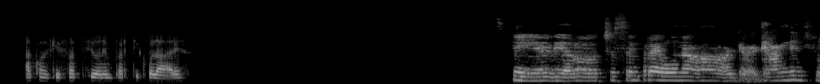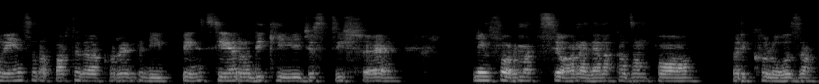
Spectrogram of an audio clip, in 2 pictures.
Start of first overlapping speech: none

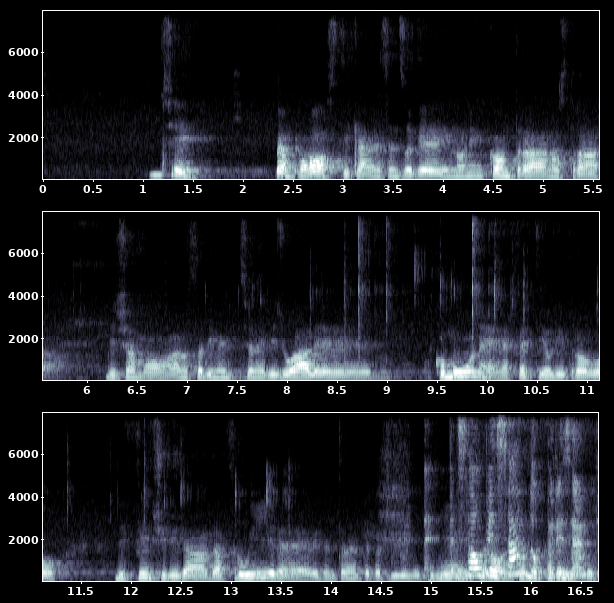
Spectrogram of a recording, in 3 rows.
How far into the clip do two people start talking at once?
14.9 s

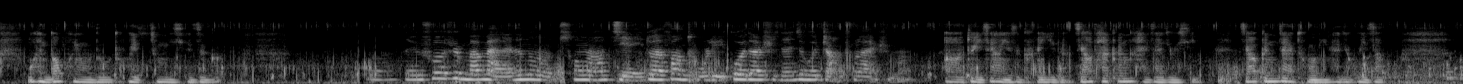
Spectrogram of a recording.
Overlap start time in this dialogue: none

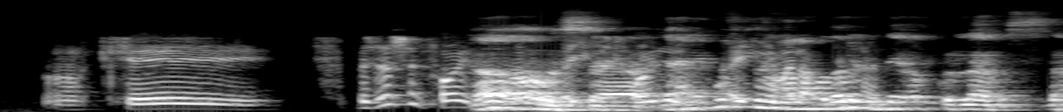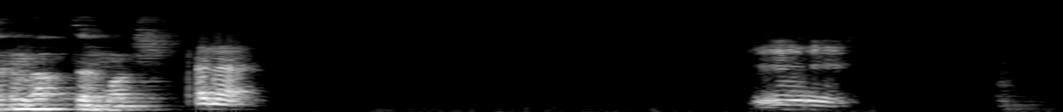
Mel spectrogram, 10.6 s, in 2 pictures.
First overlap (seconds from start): 2.4 s

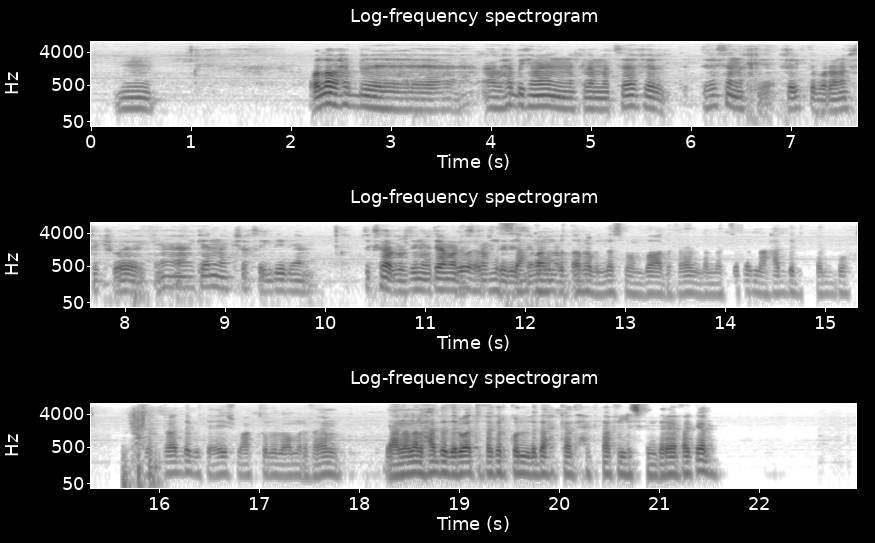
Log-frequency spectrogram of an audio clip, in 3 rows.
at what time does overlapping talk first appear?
11.3 s

